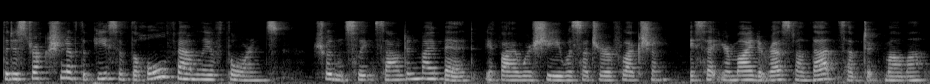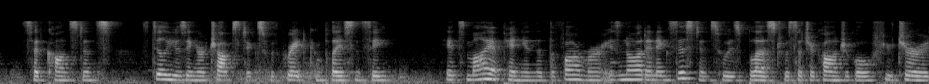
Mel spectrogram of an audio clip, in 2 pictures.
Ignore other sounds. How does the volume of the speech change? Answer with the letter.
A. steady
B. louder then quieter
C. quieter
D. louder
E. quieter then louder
A.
